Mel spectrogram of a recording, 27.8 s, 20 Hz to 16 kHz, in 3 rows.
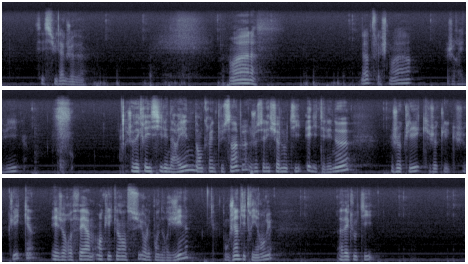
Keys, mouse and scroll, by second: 1.0 click, 2.2 ctrl+click, 3.7 click, 5.4 click, 7.1 ctrl+click, 8.7-10.5 drag, 15.7 click, 17.1 click, 17.9 click, 18.9 click, 22.1 click, 24.7 click, 25.4 click, 26.7 click, 27.6 click.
